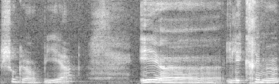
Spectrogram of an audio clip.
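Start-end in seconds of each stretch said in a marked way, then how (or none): 0.0-0.9 Sugar Beer said the English way, English accent. A presenter names a product; English accent. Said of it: "avec l'accent anglais".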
